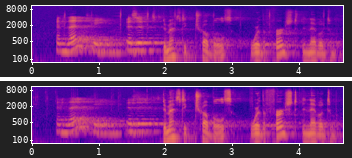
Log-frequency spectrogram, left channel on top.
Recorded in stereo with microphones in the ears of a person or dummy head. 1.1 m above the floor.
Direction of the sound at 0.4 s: 50° left (ahead or behind).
